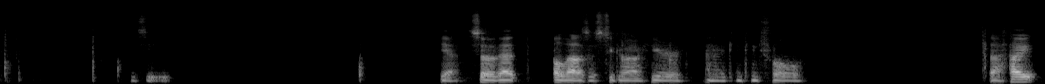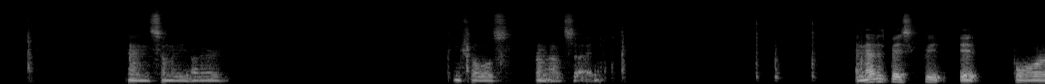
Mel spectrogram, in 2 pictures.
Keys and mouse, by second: 0.2-6.7 shift+middle drag, 13.0-20.9 shift+drag, 18.0-20.9 middle drag.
